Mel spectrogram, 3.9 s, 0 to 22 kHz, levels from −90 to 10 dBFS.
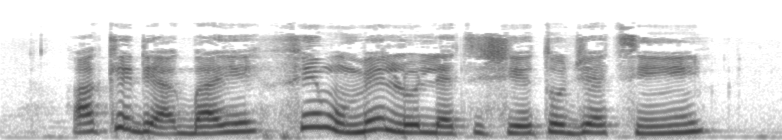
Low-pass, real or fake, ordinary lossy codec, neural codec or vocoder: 19.8 kHz; real; MP3, 48 kbps; none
